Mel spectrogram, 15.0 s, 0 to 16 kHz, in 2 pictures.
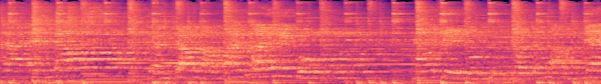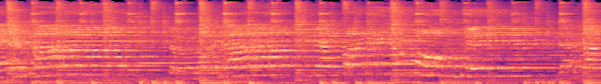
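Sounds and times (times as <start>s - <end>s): backing track with beat and bass: 0.0s - 15.0s
women singing karaoke: 0.0s - 15.0s.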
